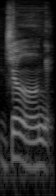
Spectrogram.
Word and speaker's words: Jung: commissioner Trisha Jung because it is pronounced Jung and not young.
